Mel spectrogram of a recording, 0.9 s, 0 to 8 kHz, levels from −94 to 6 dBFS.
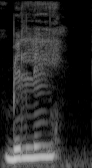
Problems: constant background noise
